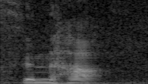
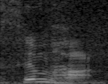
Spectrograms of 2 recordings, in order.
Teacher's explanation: Some people, for example, if you take this word, si with a bindu and ha, some people pronounce it as sinha, some pronounce it as simha, basically taking either na or ma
